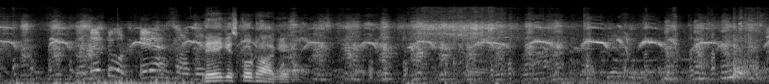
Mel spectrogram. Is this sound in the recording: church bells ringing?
no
